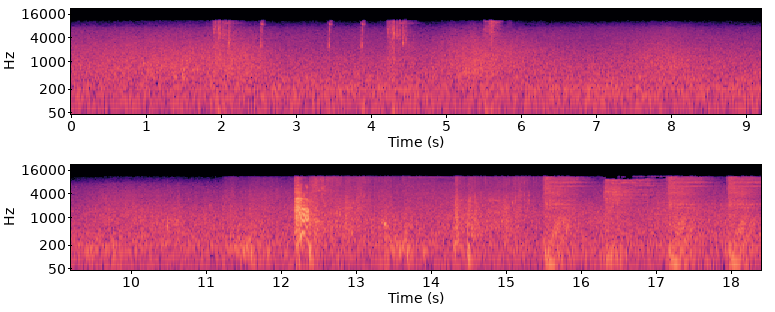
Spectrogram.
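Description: Gentle waves lap against a wooden pier.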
